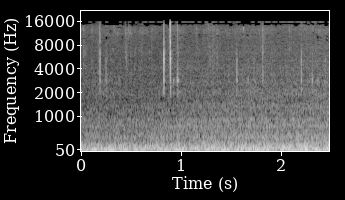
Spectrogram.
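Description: Steady low rumble of a car's engine and road noise heard inside the cabin while driving, with two brief faint clicks in the first second.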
